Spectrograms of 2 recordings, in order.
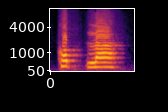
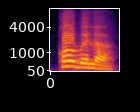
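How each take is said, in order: First: The b is closed flat with no bounce. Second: The b is released with a slight bounce. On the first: The speaker calls it wrong. "Jangan baca qabla, qabla. Tak nak" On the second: The speaker calls it right. "Lantunkan dia qalqalah sughra"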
